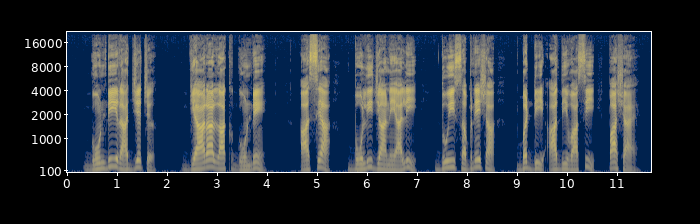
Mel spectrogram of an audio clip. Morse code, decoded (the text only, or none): none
